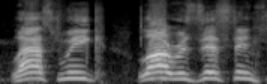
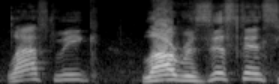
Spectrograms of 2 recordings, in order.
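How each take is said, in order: First: High, loud pumped-up promo delivery; wrestler promo voice. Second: Said in the usual way. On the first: Shown as a demonstration. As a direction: restart it as a big wrestling promo. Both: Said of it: "hold on".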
